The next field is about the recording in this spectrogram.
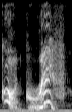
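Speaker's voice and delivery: high wailing groan; anguished high wail. A narrator's reading. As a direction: cry it out in dismay. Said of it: "groaned the ones who had stars".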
